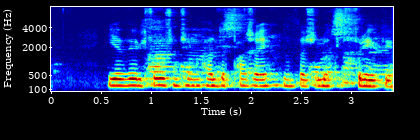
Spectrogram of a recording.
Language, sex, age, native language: Icelandic, male, 18-19, Icelandic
